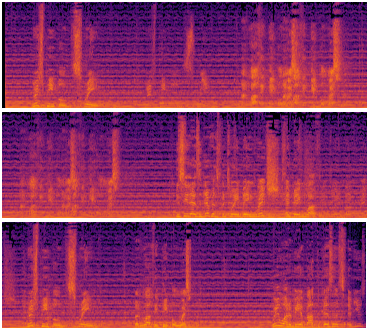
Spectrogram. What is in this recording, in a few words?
Wealthy People Whisper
